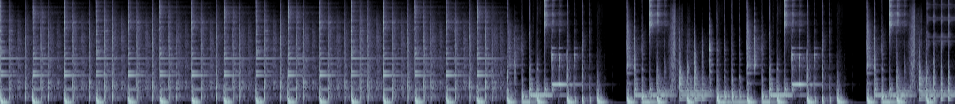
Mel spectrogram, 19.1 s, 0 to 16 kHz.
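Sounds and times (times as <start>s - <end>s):
percussion loops: 0.0s - 19.0s.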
